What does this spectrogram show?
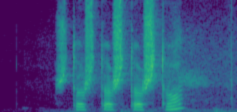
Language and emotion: Russian, neutral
